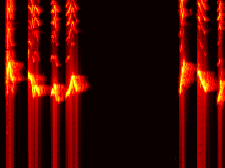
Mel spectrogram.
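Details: Saltator fuliginosus, the black-throated grosbeak, in song used to teach captive birds: four quick descending and rising whistles, nearly two seconds of silence, then three more whistled notes, clean and without background noise.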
